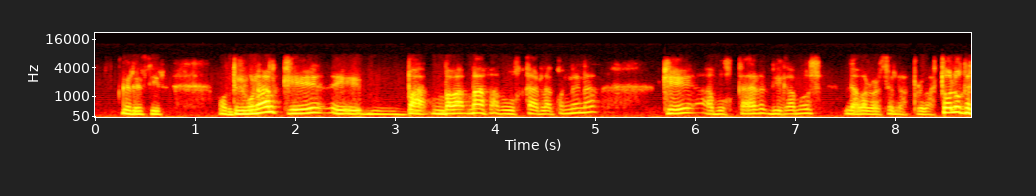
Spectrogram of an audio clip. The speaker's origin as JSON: {"language": "Spanish", "region": "Valencian Community", "country": "Spain", "said": "en mi tierra la vicepresidenta del gobierno anterior"}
